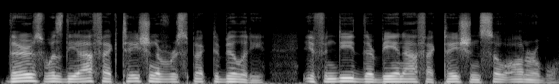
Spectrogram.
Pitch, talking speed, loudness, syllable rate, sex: 120 Hz, 140 wpm, -17 LUFS, 5.9 syllables/s, male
